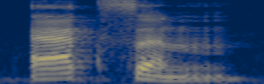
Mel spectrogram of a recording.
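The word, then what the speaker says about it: action: অ্যাকশন, অ্যাকশন, তো এই ওয়ার্ডটির মধ্যে আমরা শব্দের শেষে পাচ্ছি টি আই ও এন, এর পূর্বে কিন্তু এস ব্যতীত আমরা অন্য একটা লেটার দেখতে পাচ্ছি, সেটা হচ্ছে সি, তাই আমরা টি আই ও এন এর উচ্চারণ সন এর মতো করছি।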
